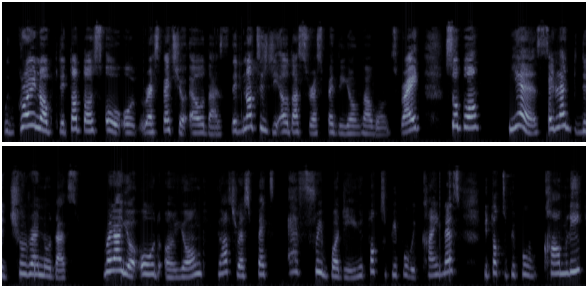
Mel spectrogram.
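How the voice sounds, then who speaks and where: Animated woman, parenting host. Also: on the high side, a little fast, dry recording. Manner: animated, acts out shouting parents, drops to soft emphasis. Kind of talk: advice talk answering viewer questions.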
